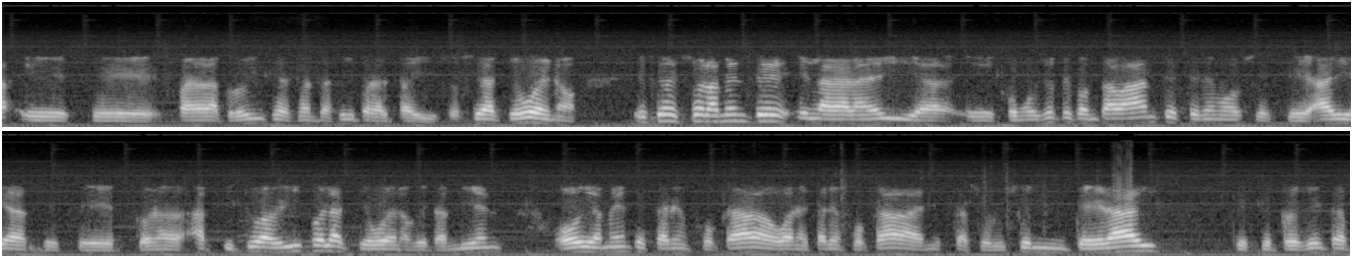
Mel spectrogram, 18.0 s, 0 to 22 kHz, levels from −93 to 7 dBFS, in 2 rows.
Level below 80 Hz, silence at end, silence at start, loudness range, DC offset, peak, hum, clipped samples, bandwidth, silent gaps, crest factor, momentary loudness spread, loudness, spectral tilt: -48 dBFS; 0 s; 0 s; 3 LU; under 0.1%; 0 dBFS; none; under 0.1%; over 20 kHz; none; 18 dB; 11 LU; -18 LUFS; -6 dB/octave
